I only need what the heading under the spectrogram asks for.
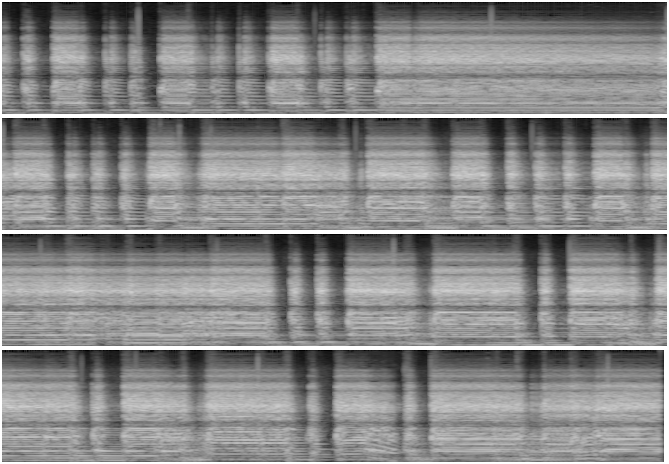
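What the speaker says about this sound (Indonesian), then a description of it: "Kita geser ke distorsi." An electric guitar plays through the distortion setting of an Ammoon Pockmon multi-effects pedal, loud and saturated, with rhythmic chugging strums and short choked pauses between chords throughout, no talking.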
